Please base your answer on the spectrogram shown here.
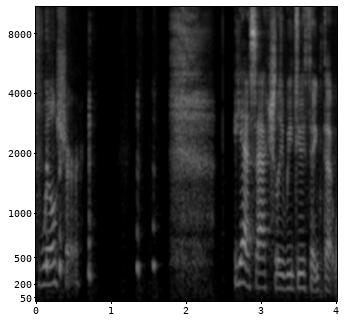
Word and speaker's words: Wilshire: But she did say, she said Americans say Shire, like Wilshire, but it should be Shur, Wilshire.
